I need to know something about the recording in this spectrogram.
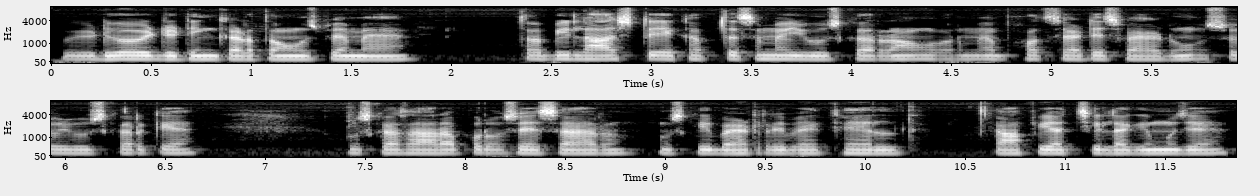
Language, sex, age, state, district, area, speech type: Urdu, male, 18-30, Uttar Pradesh, Ghaziabad, urban, spontaneous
